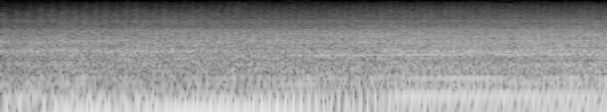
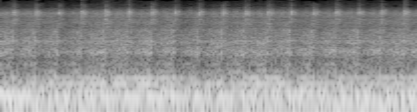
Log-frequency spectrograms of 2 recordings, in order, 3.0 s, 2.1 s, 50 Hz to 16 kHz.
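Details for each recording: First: 2019 Italika DS 150-G motorcycle, after a new carburetor replaced a rich one that caused black smoke, misfiring and a carbonized plug: steady single-cylinder drone, revs climbing smoothly and evenly with no stumbling; runs healthy, no black smoke. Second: 2019 Italika DS 150-G motorcycle, semi-new: uneven, lumpy single-cylinder idle with a stumbling low beat and black smoke, fault persisting after carburettor refit; running rich from carburation, carburettor with 112 jet suspected not original to this bike.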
